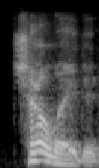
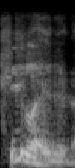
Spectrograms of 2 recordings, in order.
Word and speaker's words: chelated: a t d I used to call it chelated iron till everyone corrected me and say no Jeff it's pronounced chelated iron so this is recommended um in late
